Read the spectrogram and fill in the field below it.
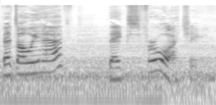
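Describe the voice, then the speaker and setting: A woman's voice: on the high side, lively intonation, slow pace. Easygoing woman chatting over car noise. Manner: easygoing, laughs along. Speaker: co-host. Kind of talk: casual vlog chat. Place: car and outdoors.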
